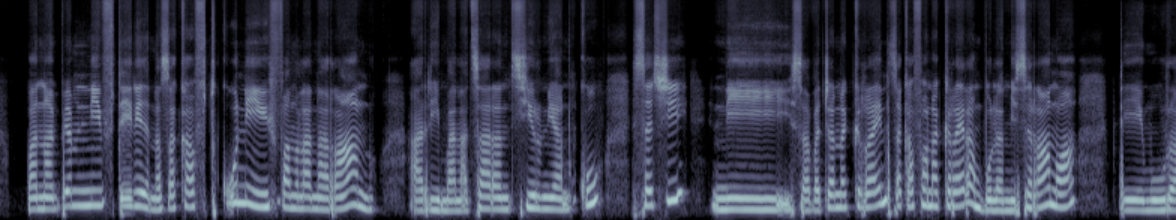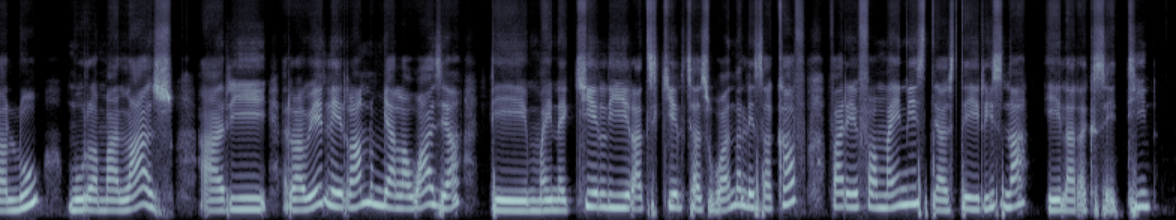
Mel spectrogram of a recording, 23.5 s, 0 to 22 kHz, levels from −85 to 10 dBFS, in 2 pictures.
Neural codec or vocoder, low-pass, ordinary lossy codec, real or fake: autoencoder, 48 kHz, 128 numbers a frame, DAC-VAE, trained on Japanese speech; none; none; fake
